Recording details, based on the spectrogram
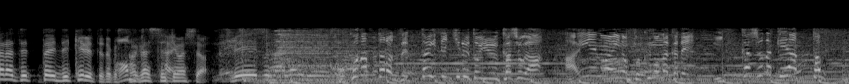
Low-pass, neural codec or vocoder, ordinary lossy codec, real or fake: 5.4 kHz; none; Opus, 64 kbps; real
